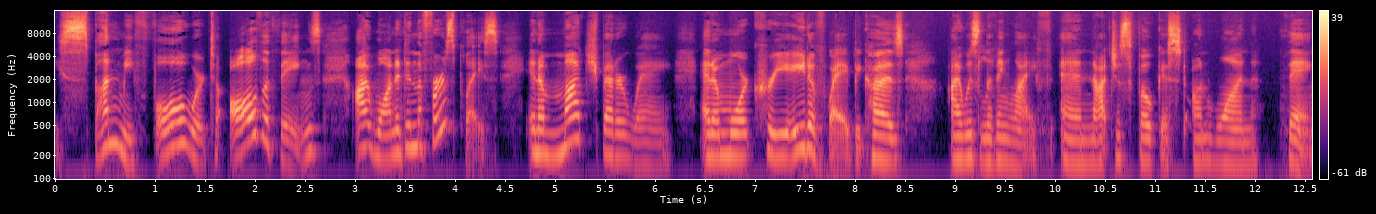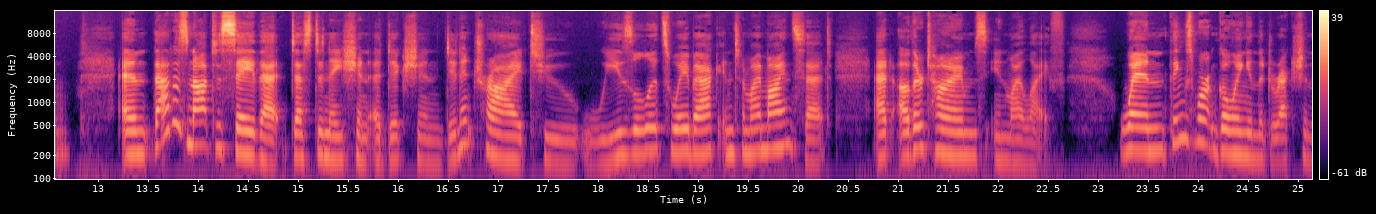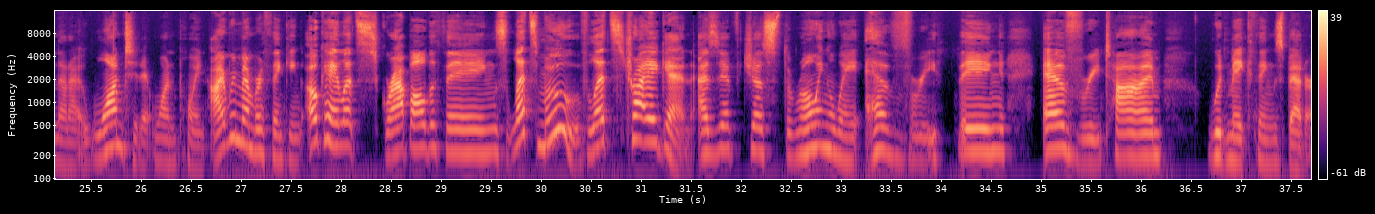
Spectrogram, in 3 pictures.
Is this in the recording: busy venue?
no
